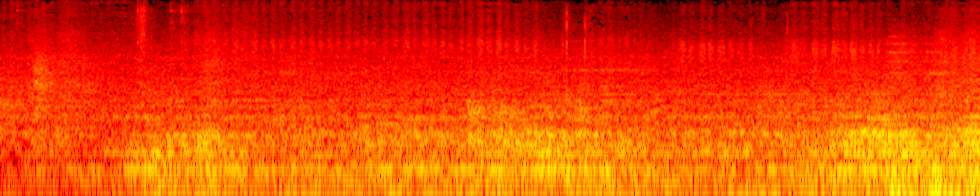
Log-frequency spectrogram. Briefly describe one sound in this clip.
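A coloured pencil scratches steadily across paper.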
